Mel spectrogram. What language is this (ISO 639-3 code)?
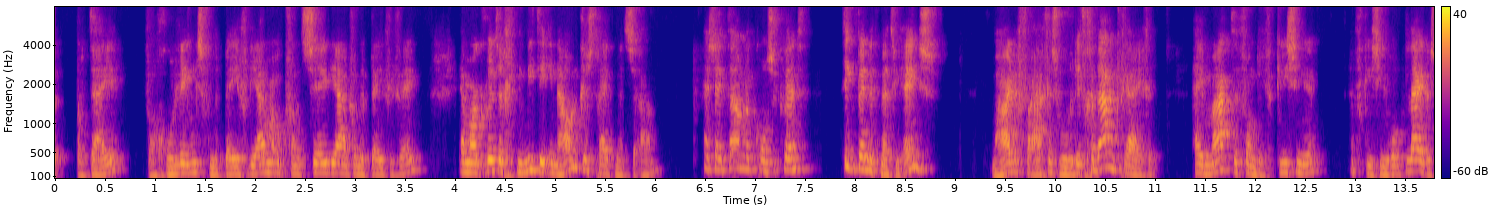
nld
